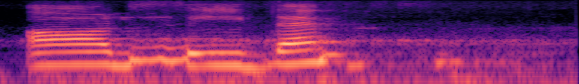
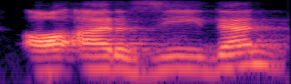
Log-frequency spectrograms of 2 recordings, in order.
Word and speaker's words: ارزیدن: آرزیدن, افتادن. نہیں, یہاں سے ارزیدن. جی اب کریں. ارزیدن, درست درست.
